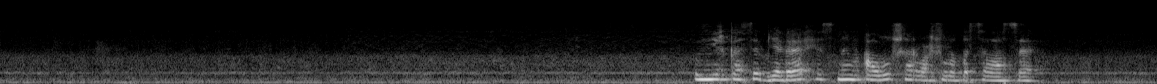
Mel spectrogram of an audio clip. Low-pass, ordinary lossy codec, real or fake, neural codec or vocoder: 7.2 kHz; Opus, 16 kbps; fake; codec, 16 kHz, 2 kbps, FreqCodec, larger model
